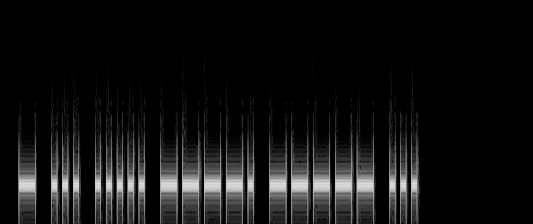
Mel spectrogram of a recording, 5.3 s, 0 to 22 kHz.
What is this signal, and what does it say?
Morse code, heard as a keyed tone, about 22 wpm, 700 Hz. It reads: TS590S
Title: Common QSO Phrases Encore 22wpm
